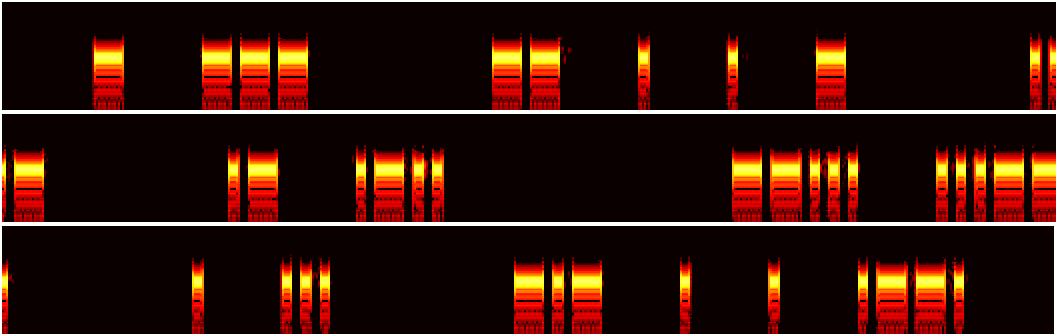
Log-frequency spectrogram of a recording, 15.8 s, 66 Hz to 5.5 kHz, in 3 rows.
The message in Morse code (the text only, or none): TO MEET U AL 73 ES KEEP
